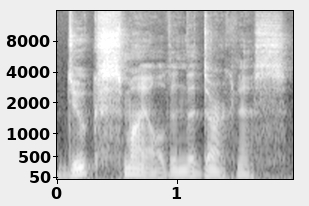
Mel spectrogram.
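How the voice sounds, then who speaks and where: A man reading a children's story aloud in an animated, expressive narrating style. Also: deep voice, measured pace. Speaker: storybook reader.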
